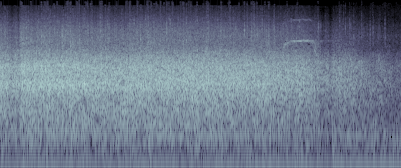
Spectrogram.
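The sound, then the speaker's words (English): An audience at Purdue University applauds the introduction of Jimmy Carter before his speech, a dense wash of clapping that holds strong for about four seconds before beginning to taper off. No voices stand out above the clapping. “Well, first of all, let me say that I appreciate very much the nice introduction, which got probably more applause than I'm going to get in my speech.”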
